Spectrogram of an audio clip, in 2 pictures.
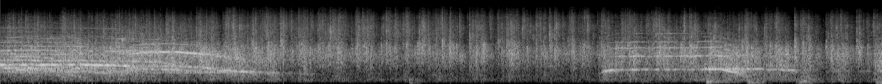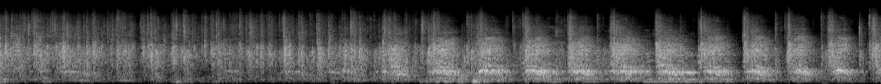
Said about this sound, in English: Please give it up for Tim Dillon, Brian Malow, and Geoff Tate.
